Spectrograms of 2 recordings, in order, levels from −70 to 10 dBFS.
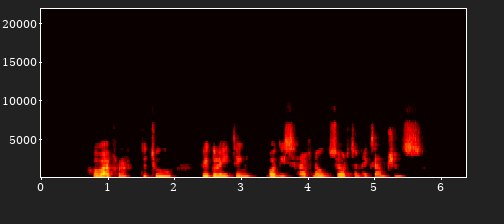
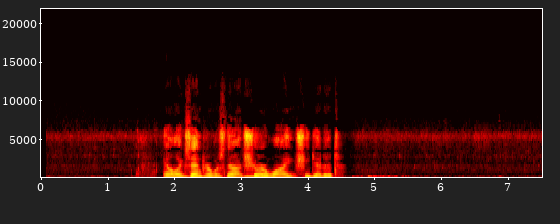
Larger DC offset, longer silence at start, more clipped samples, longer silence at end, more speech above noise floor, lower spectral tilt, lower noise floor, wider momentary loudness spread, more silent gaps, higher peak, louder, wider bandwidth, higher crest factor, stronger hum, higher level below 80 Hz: neither; second, 0.7 s vs 1.45 s; neither; about the same, 0.7 s vs 0.6 s; first, 60 dB vs 30 dB; first, -5.5 dB/octave vs -3.5 dB/octave; first, -88 dBFS vs -49 dBFS; second, 13 LU vs 26 LU; neither; second, -6 dBFS vs 0 dBFS; second, -28 LUFS vs -19 LUFS; second, 9.8 kHz vs 13.5 kHz; about the same, 22 dB vs 24 dB; neither; second, -74 dBFS vs -48 dBFS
